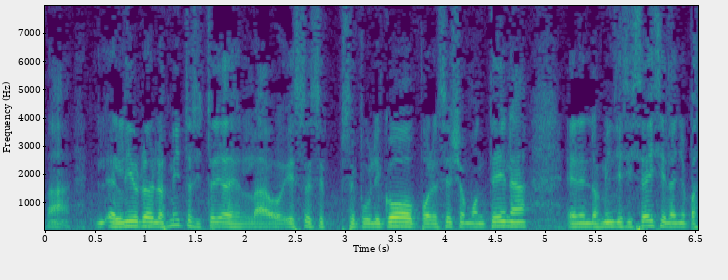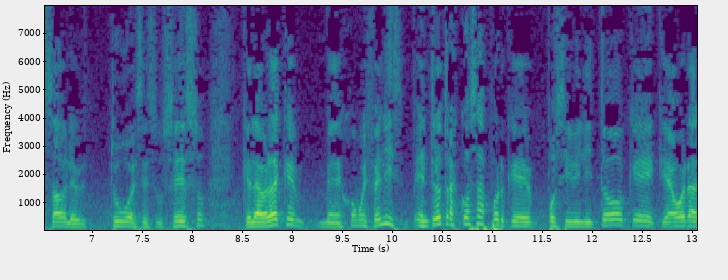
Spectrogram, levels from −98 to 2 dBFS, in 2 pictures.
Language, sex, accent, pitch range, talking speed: Spanish, male, Argentinian, 135-165 Hz, 200 wpm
